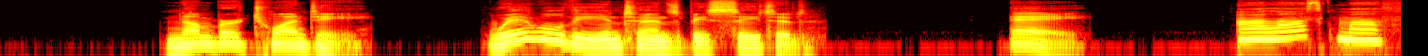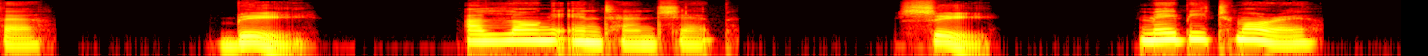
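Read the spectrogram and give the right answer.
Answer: A: I'll ask Martha.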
